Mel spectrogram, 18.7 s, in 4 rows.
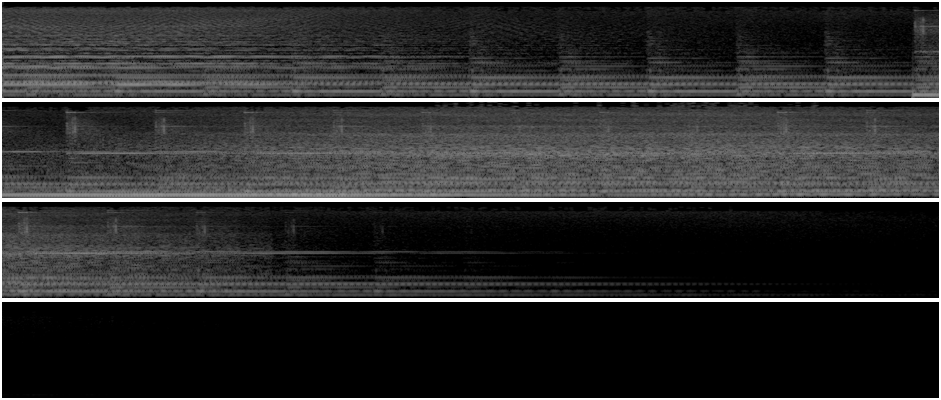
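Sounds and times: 
tense music: 0:00.0 - 0:11.7.

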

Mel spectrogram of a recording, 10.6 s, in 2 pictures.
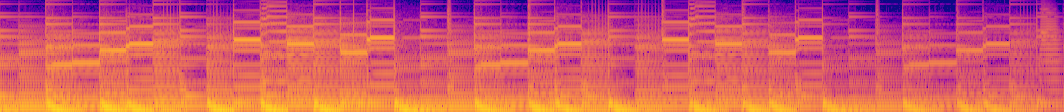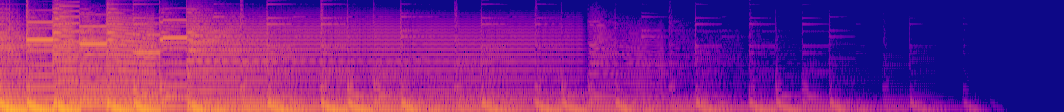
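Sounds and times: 
percussion: 0:00.0 - 0:08.4.

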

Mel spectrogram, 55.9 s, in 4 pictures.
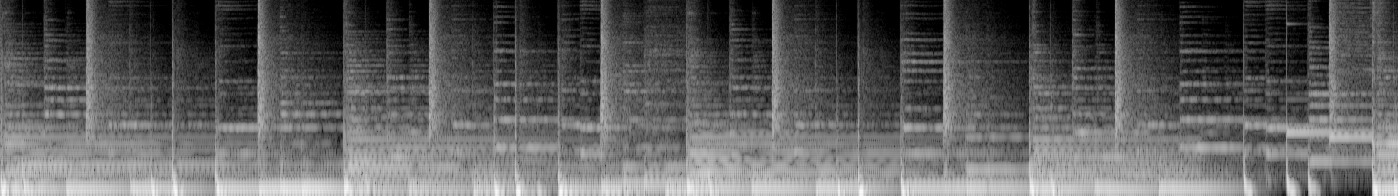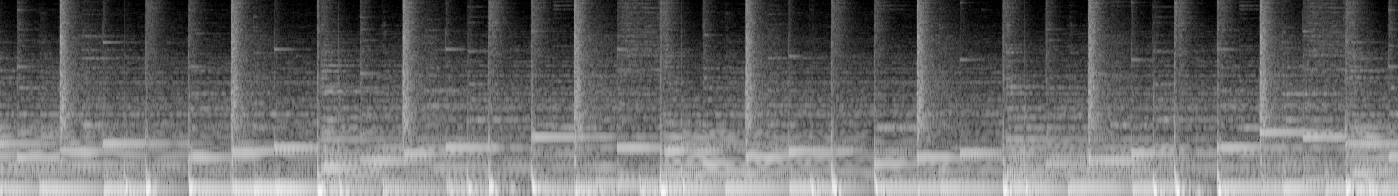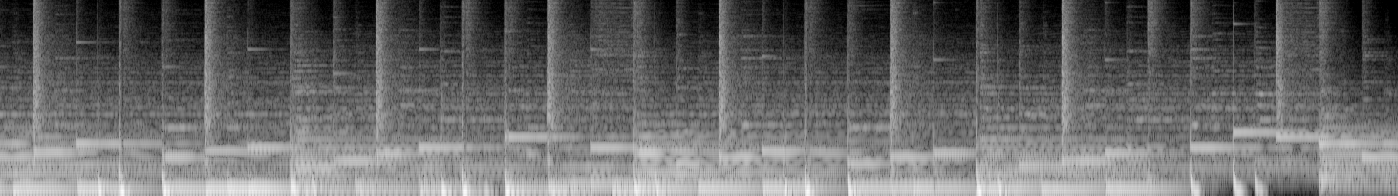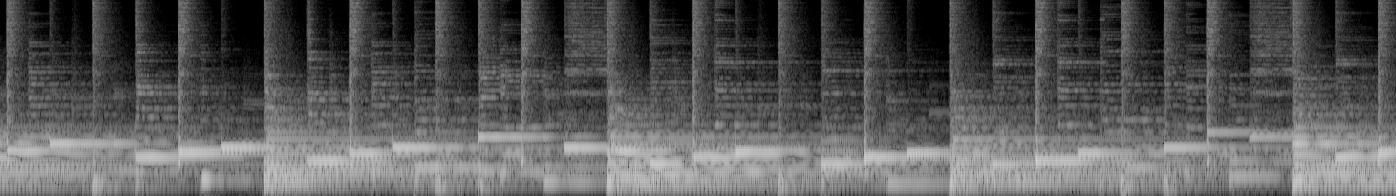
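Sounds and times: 
sad music: 0:00.0 - 0:55.9.

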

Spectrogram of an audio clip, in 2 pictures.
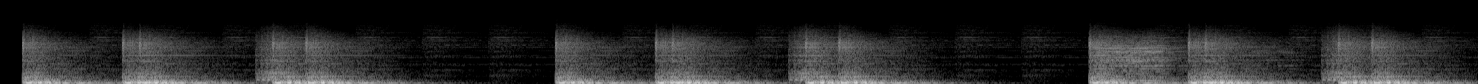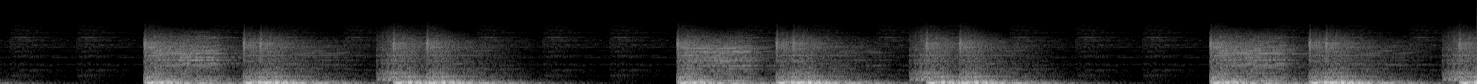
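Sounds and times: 
final match sudden death music: 0:00.2 - 0:04.2, 0:05.5 - 0:09.5, 0:10.9 - 0:14.8, 0:16.2 - 0:20.2, 0:21.6 - 0:25.3, 0:26.9 - 0:29.5.

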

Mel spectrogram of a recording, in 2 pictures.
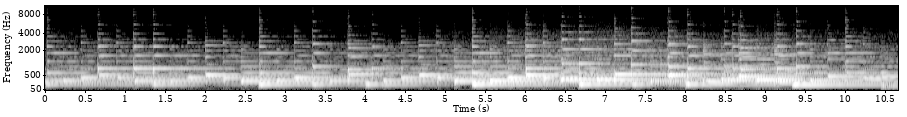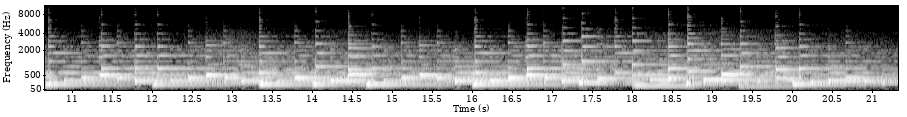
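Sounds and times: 
music piece: 0:00.0 - 0:21.3.

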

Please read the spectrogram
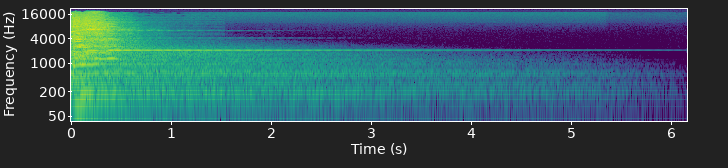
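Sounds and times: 
death musical sting: 0:00.0 - 0:02.4.

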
